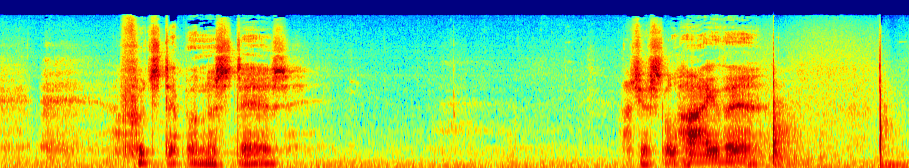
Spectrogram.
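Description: An older man speaks quietly and tensely, close by.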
